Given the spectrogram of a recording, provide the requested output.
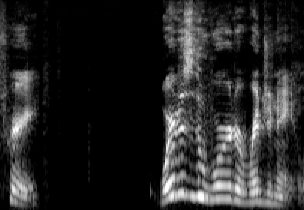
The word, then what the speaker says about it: Prix: I said Grand Prix. It's pronounced Prix.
